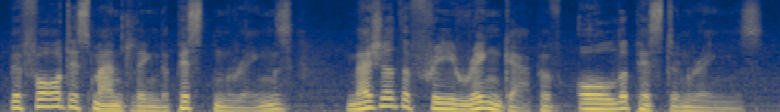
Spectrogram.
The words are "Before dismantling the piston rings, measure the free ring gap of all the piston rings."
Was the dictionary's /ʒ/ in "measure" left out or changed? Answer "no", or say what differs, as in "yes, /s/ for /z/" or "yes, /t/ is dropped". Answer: no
